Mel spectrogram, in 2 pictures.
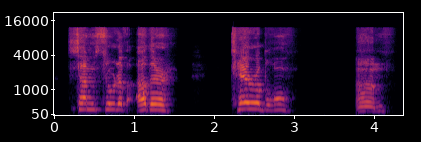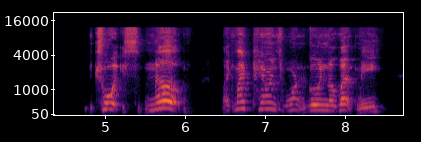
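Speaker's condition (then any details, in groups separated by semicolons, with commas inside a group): Cerebral palsy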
